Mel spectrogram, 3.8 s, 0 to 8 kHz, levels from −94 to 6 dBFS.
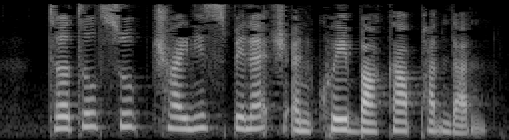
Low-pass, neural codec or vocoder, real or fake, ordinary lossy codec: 7.2 kHz; none; real; MP3, 32 kbps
